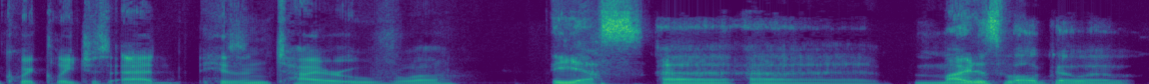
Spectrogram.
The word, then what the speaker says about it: oeuvre: says that the R is pronounced, so I'm gonna trust it. Oeuvre Okay.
